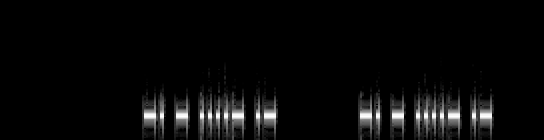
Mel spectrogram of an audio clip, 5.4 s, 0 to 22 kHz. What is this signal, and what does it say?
Morse code, heard as a keyed tone, about 30 wpm, 700 Hz. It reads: NT4A NT4A
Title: USA Call Signs - 4 Characters - Repeated 2x - 30wpm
